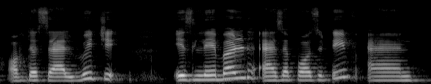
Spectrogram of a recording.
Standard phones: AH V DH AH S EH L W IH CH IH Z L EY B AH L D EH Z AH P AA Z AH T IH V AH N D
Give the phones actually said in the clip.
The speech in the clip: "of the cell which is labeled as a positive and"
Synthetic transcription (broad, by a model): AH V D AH S EH L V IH CH IH Z L EY B AH L D EH Z AH P AA Z AH T IH V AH N D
